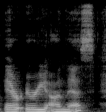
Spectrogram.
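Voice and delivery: normal talking voice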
